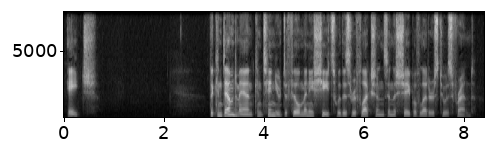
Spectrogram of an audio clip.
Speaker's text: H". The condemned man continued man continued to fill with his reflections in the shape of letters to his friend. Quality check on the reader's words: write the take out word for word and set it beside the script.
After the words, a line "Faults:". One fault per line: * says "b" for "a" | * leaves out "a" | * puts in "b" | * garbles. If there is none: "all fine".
H". The condemned man continued to fill many sheets with his reflections in the shape of letters to his friend.
Faults:
* says "to fill many sheets" for "man continued to fill"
